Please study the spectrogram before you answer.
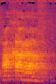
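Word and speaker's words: ахарав (אחריו): Читаем «камац» и «вав». Йод не читаем. – Ясно. – То есть произносим «элав», «алав», «тахтав» и «ахарав». Йод остается только на письме.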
